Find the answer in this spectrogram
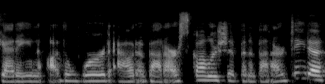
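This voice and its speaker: Her intonation is lively as this woman talks with an American accent. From United States. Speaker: professor. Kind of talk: conference keynote. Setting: hybrid conference. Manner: hesitant fillers.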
